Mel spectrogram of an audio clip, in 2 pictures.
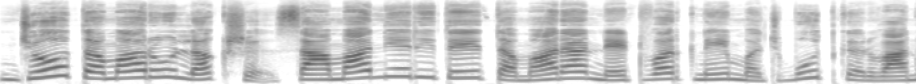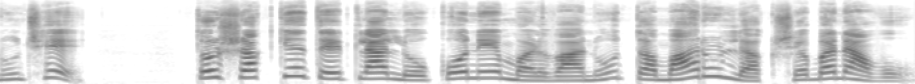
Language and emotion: Gujarati, neutral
